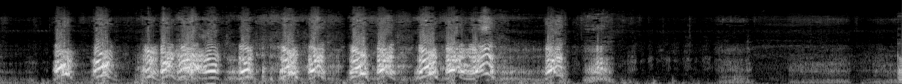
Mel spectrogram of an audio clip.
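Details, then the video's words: Morning quarrel among Kangal dogs, fed rabbit the night before: a rapid run of about a dozen loud, coarse barks at roughly two per second, fading to quiet near the end. "GECE TAVŞAN VERDİM KANGALLAR SAHBAHA BİRBİRİNE SATAŞTILAR"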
